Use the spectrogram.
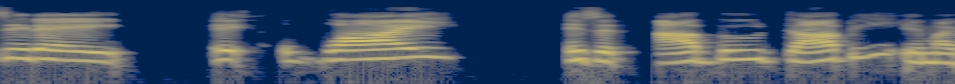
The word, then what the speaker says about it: Abu Dhabi: So is it a why is it Abu Dhabi? Am I pronouncing that correctly? Abu Dhabi.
